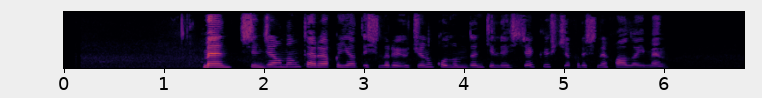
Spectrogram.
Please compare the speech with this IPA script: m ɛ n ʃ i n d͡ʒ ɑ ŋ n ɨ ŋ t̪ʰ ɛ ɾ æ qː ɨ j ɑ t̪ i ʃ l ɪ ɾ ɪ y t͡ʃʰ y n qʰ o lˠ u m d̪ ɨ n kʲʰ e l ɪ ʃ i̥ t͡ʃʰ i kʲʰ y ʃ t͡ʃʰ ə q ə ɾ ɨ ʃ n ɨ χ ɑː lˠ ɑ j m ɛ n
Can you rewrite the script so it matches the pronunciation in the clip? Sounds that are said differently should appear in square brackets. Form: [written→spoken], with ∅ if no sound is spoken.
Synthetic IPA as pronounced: m ɛ n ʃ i n d͡ʒ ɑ ŋ n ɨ ŋ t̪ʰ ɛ ɾ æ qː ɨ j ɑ t̪ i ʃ l ɪ ɾ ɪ y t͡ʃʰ y n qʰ o lˠ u m d̪ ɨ n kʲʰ e l ɪ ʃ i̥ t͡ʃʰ [i→ɛ] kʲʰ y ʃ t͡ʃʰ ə q ə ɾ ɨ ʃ n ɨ χ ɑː lˠ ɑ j m ɛ n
